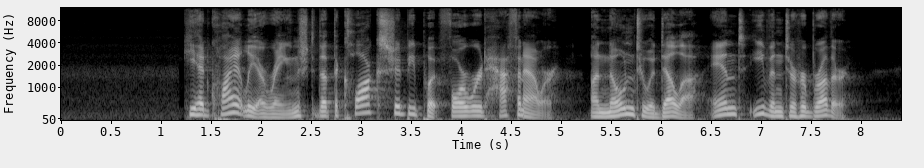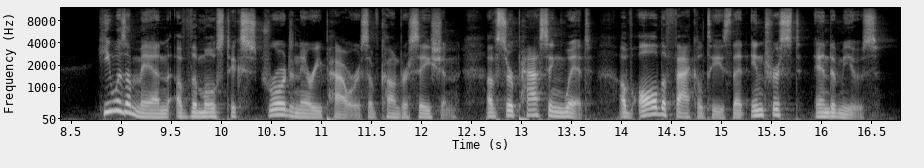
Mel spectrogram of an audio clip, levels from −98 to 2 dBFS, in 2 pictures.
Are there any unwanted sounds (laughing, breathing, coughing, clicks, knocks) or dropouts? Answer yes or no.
no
